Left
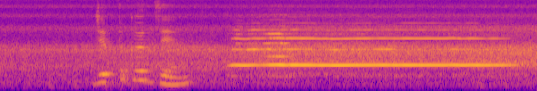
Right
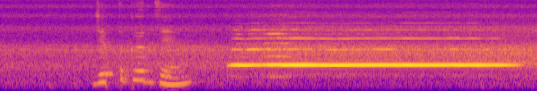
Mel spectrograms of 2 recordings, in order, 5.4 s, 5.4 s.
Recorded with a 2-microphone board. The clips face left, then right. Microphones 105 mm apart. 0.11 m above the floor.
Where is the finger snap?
No finger snap in this recording.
